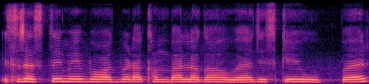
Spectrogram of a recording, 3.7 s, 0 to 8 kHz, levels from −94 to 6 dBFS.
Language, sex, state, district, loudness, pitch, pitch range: Hindi, female, Chandigarh, Chandigarh, -16 LUFS, 225 Hz, 215-240 Hz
